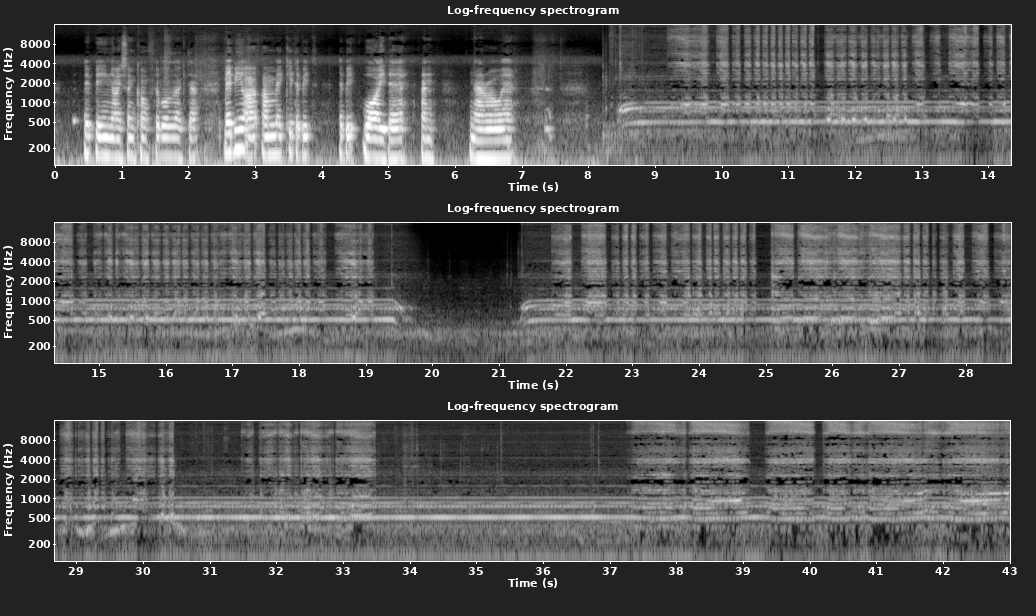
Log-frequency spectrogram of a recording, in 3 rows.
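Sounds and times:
chisel cutting wood scraping hiss: 0:07.2 - 0:19.7, 0:21.3 - 0:43.0
wood lathe motor whine: 0:08.2 - 0:19.9, 0:21.3 - 0:43.0.

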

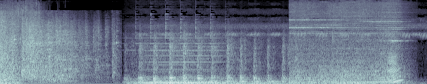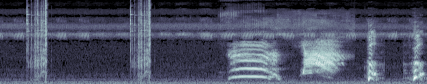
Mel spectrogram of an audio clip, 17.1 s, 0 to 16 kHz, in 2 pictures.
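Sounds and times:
crickets chirping: 0:02.7 - 0:17.0
steam train hiss: 0:04.6 - 0:08.4
clicks: 0:09.1 - 0:09.6, 0:11.2 - 0:11.6.

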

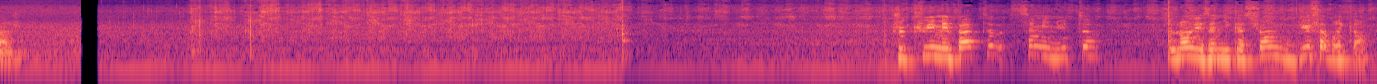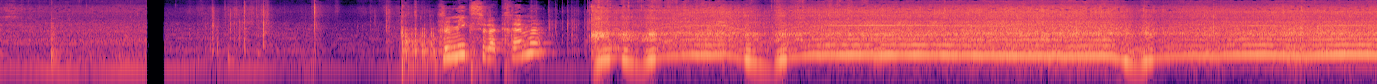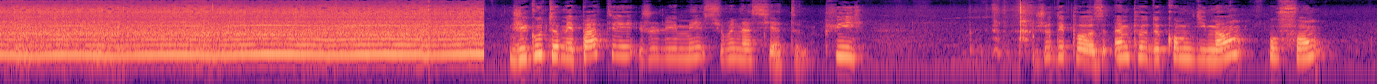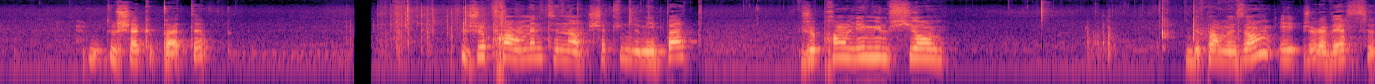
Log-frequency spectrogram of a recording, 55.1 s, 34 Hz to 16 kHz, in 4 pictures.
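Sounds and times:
metal spoon scraping saucepan: 0:01.9 - 0:14.1, 0:37.1 - 0:38.1
immersion blender running: 0:19.7 - 0:32.4.

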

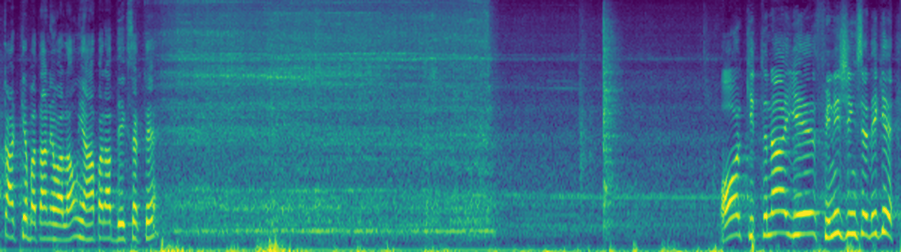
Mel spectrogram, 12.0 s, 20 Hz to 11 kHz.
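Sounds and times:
band saw cutting wood: 0:02.0 - 0:06.8.

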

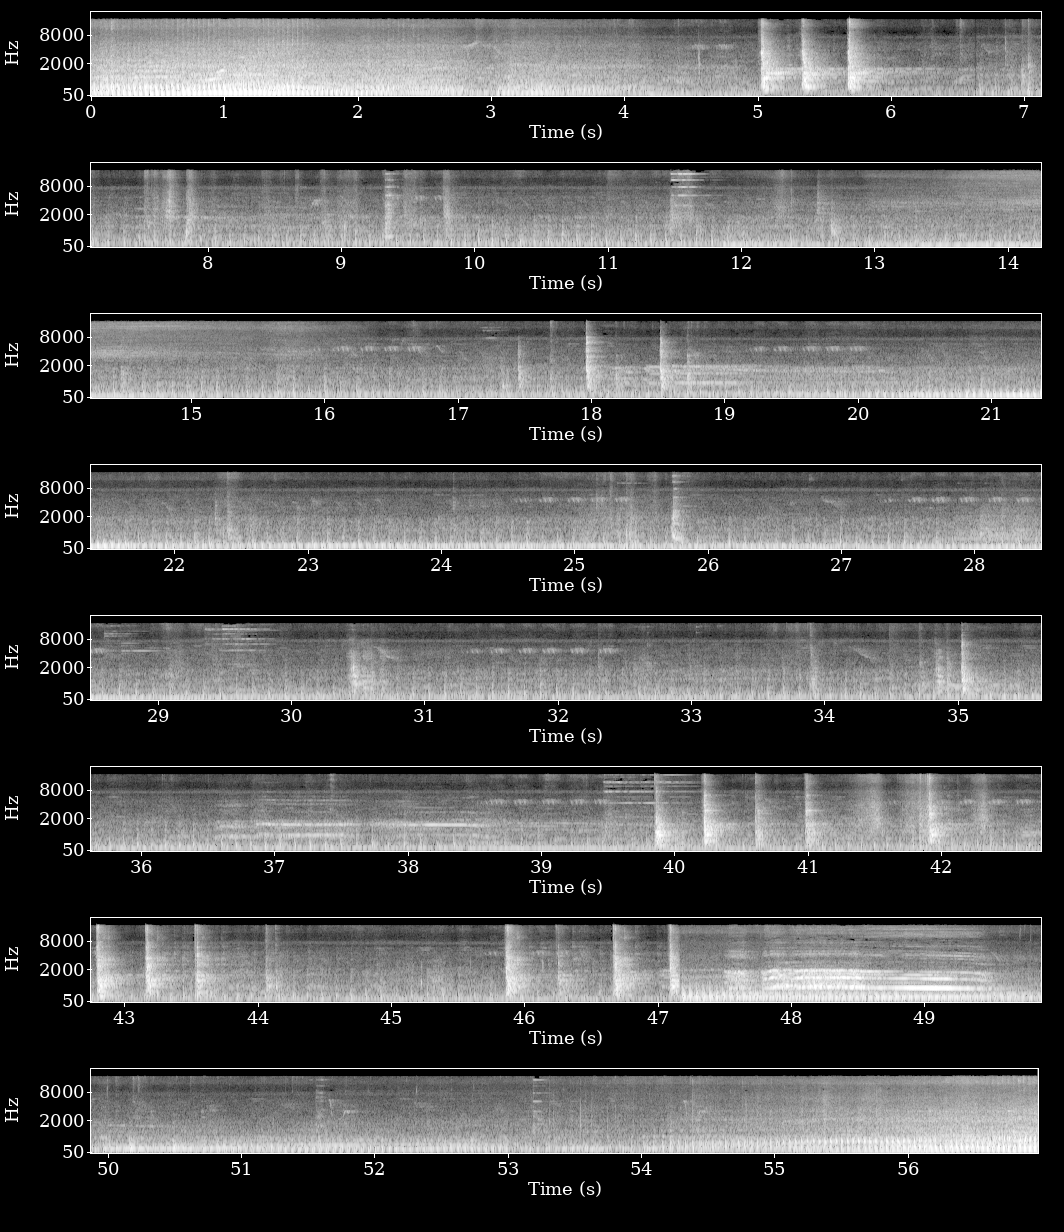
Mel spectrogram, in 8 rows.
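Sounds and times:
metal hand tools clinking: 0:11.4 - 0:11.9
rooster crowing: 0:18.1 - 0:20.5, 0:36.5 - 0:39.4, 0:47.0 - 0:50.5.

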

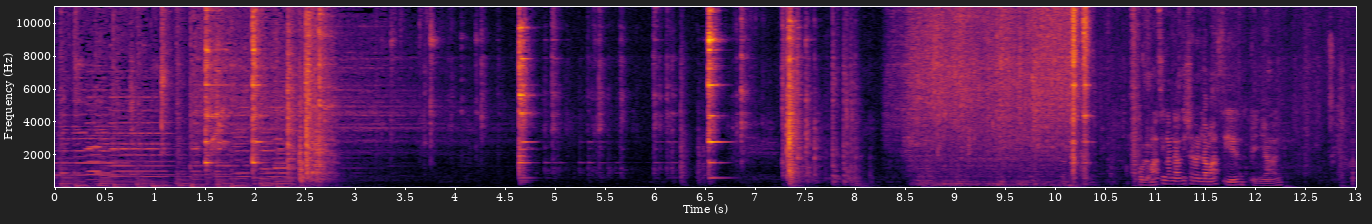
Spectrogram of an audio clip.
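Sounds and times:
glass bowl clinking: 0:01.4 - 0:02.8, 0:04.7 - 0:06.9.

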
